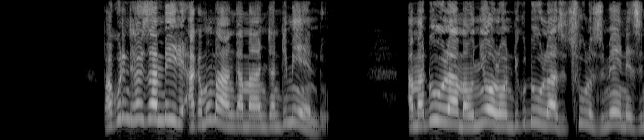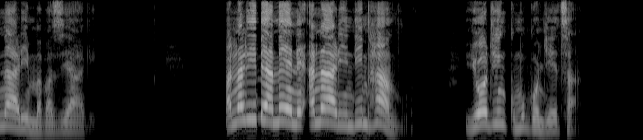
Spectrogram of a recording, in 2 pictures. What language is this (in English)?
Nyanja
